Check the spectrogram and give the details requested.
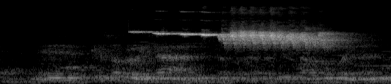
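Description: A lined seedeater sings a clear, high, sustained whistle, then breaks into a fast, buzzy trill lasting over a second. Faint low background noise underneath.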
